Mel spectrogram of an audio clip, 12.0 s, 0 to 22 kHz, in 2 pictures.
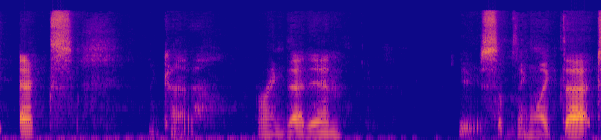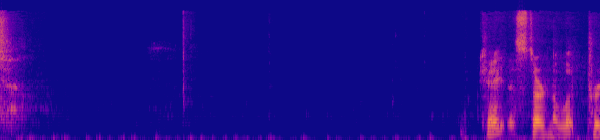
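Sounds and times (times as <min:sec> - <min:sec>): mouse click: 0:07.8 - 0:08.1.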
